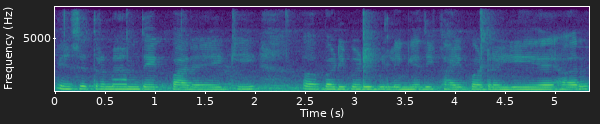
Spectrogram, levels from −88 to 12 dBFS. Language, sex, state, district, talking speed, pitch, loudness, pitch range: Hindi, female, Uttar Pradesh, Gorakhpur, 200 wpm, 215 Hz, -21 LUFS, 210-225 Hz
